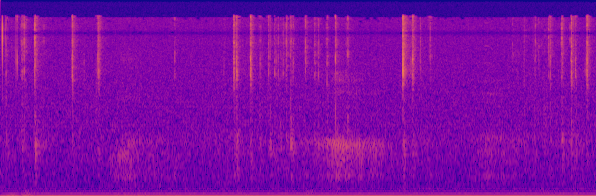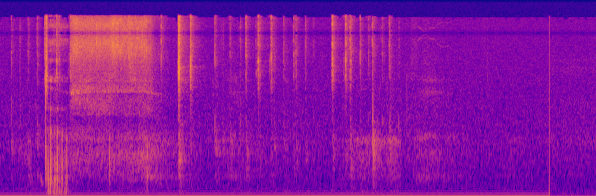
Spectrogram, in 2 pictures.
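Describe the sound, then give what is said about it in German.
Typing on a computer keyboard: many quick, irregular key clicks continue throughout, with a brief louder clatter near the middle. “Und so kann ich hier anfangen zu tippen und sehe, jawohl, bei jedem Tastendruck aktualisiert sich unser Bild und ergänzt, was wir geschrieben haben.”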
